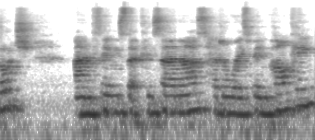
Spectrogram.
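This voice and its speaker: Speaking at a fairly slow pace, a woman has a fairly high pitch, and room echo can be heard. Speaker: council staff member. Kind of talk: council meeting speech. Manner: loud.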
